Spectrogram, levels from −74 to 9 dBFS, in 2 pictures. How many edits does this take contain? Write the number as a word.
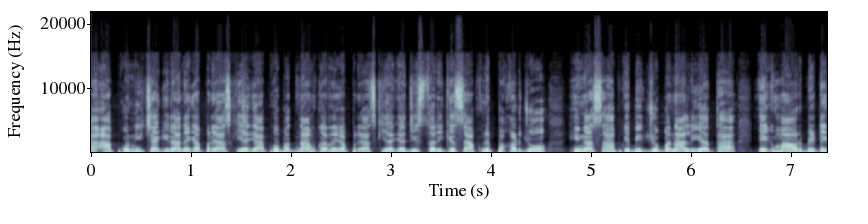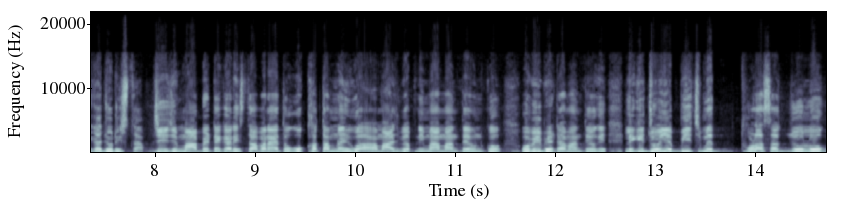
zero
